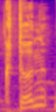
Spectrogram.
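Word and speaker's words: Chthon: Kton, ou Chton, selon qu'on veut le prononcer, qui est un ancien dieu primordial, qui est devenu un démon.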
